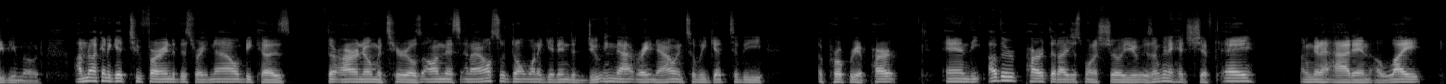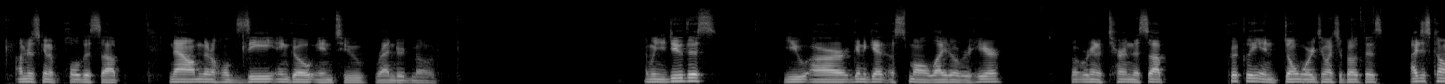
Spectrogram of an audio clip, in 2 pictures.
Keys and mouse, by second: 8.3 middle click, 12.0 shift+a, 14.4 g, 16.9 z, 23.8 click, 26.1 click, 26.6-28.6 drag.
